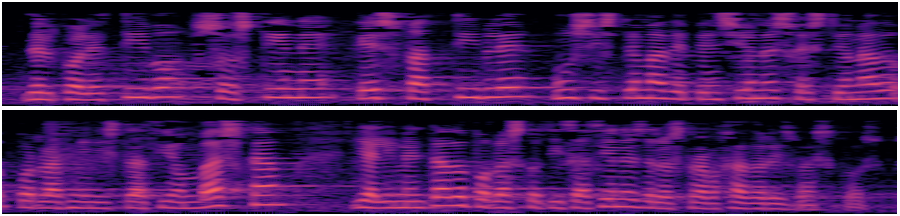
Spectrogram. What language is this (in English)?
Spanish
